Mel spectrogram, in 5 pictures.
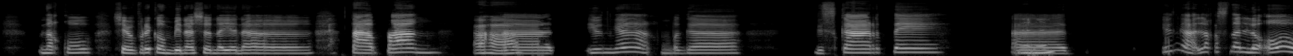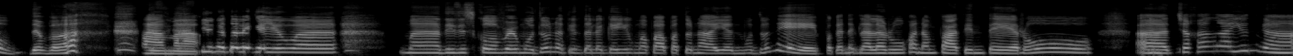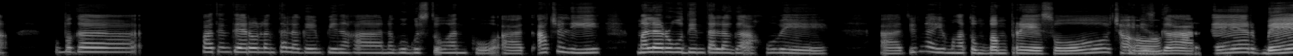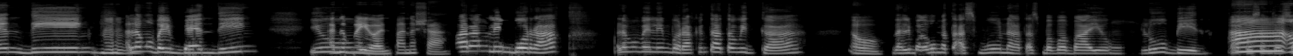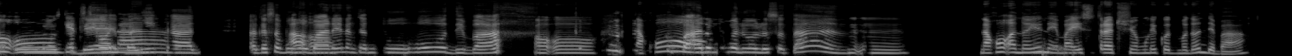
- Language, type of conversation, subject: Filipino, podcast, Anong larong pambata ang may pinakamalaking naging epekto sa iyo?
- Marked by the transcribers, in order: other background noise; laughing while speaking: "di ba?"; tapping; chuckle; laughing while speaking: "ba?"; laugh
